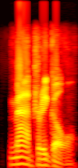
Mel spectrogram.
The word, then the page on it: madrigal: American English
